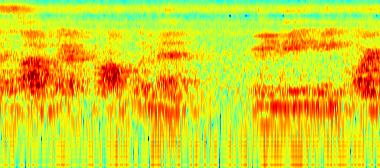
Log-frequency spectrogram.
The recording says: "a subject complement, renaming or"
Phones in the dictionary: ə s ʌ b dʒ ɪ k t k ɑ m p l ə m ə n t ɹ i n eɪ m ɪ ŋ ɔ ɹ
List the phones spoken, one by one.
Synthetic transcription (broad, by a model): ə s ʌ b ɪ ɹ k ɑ m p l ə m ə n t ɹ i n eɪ ɪ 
